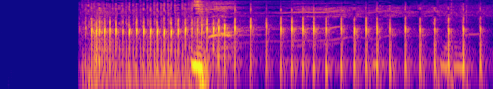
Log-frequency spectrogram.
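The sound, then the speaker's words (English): A voice imitates a fart with a buzzy raspberry blast that breaks into a long run of rapid sputtering pops. It is loud and sounds alone. “But he'll do farts like”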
